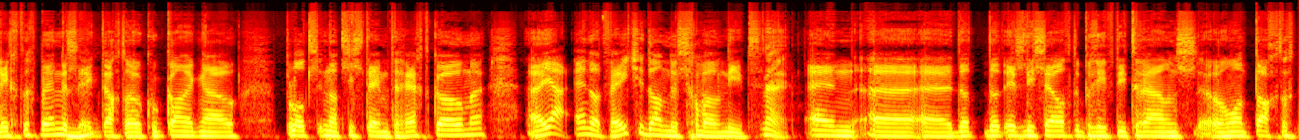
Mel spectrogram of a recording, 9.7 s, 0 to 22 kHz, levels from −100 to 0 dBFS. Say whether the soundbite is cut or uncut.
uncut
